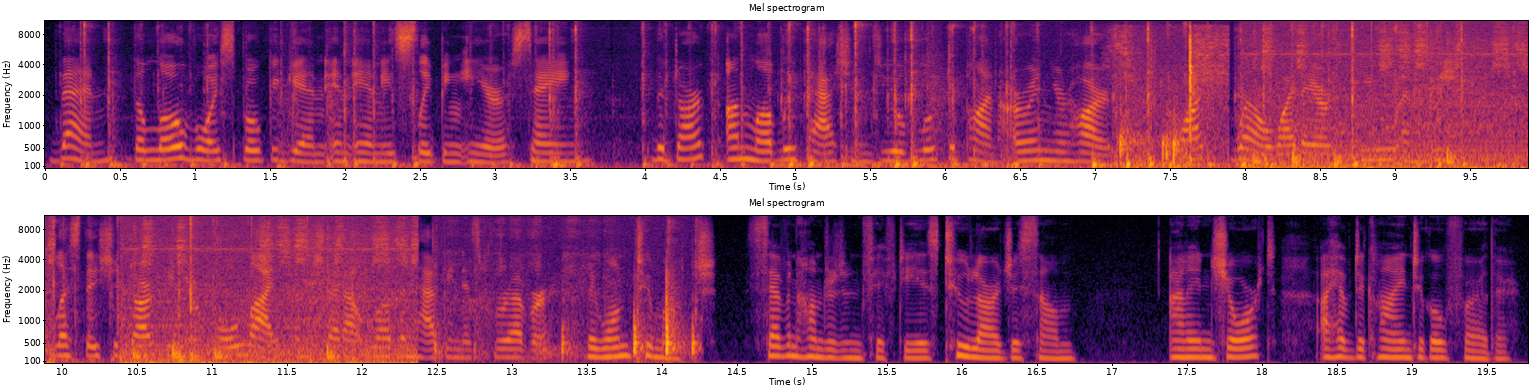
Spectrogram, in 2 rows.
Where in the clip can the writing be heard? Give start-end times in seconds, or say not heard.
7.1-14.3.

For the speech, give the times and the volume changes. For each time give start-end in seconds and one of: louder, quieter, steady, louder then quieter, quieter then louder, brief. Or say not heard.
0.0-19.7 steady.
